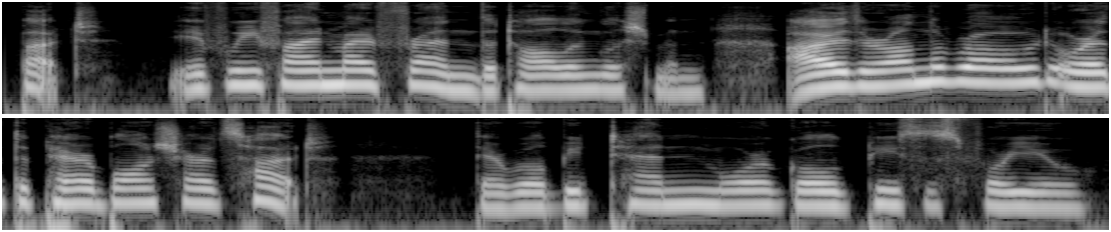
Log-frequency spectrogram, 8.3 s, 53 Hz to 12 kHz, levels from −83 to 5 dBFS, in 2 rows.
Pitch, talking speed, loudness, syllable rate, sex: 190 Hz, 200 wpm, -18 LUFS, 4.9 syllables/s, female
